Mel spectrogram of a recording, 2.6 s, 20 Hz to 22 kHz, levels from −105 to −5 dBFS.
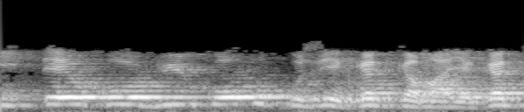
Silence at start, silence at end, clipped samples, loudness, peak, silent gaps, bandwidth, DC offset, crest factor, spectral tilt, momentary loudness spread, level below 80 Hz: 0 s; 0 s; under 0.1%; -15 LUFS; -2 dBFS; none; 4.4 kHz; under 0.1%; 14 dB; -3.5 dB/octave; 6 LU; -54 dBFS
